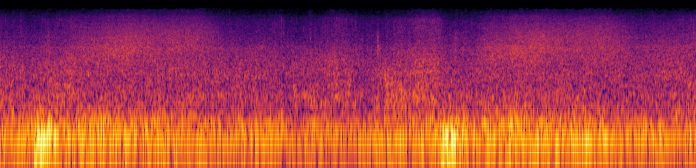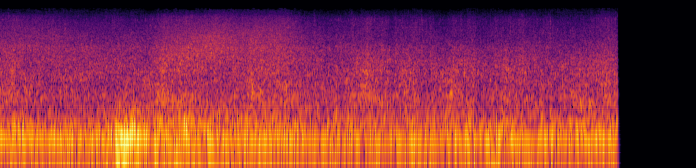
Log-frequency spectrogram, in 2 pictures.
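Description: Water splashes and sprays in surges against a speeding boat.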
